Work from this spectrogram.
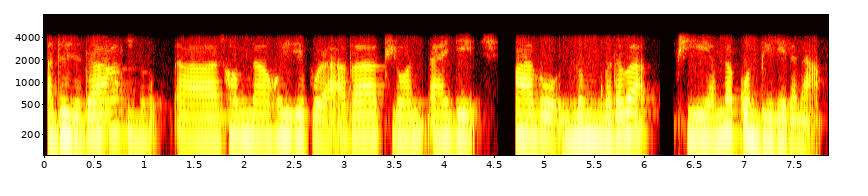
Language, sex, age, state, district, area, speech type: Manipuri, female, 30-45, Manipur, Kangpokpi, urban, conversation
